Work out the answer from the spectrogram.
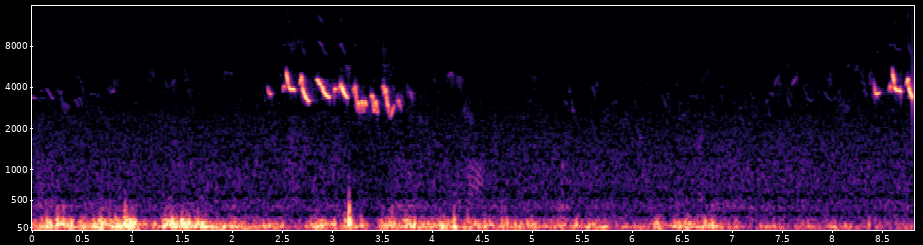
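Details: Red-flanked bluetail song in the Daisetsuzan mountains in early July, the first bird heard at sunrise; one rapid high warbled phrase of falling notes, a faint start of another at the end, with steady low background rumble.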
